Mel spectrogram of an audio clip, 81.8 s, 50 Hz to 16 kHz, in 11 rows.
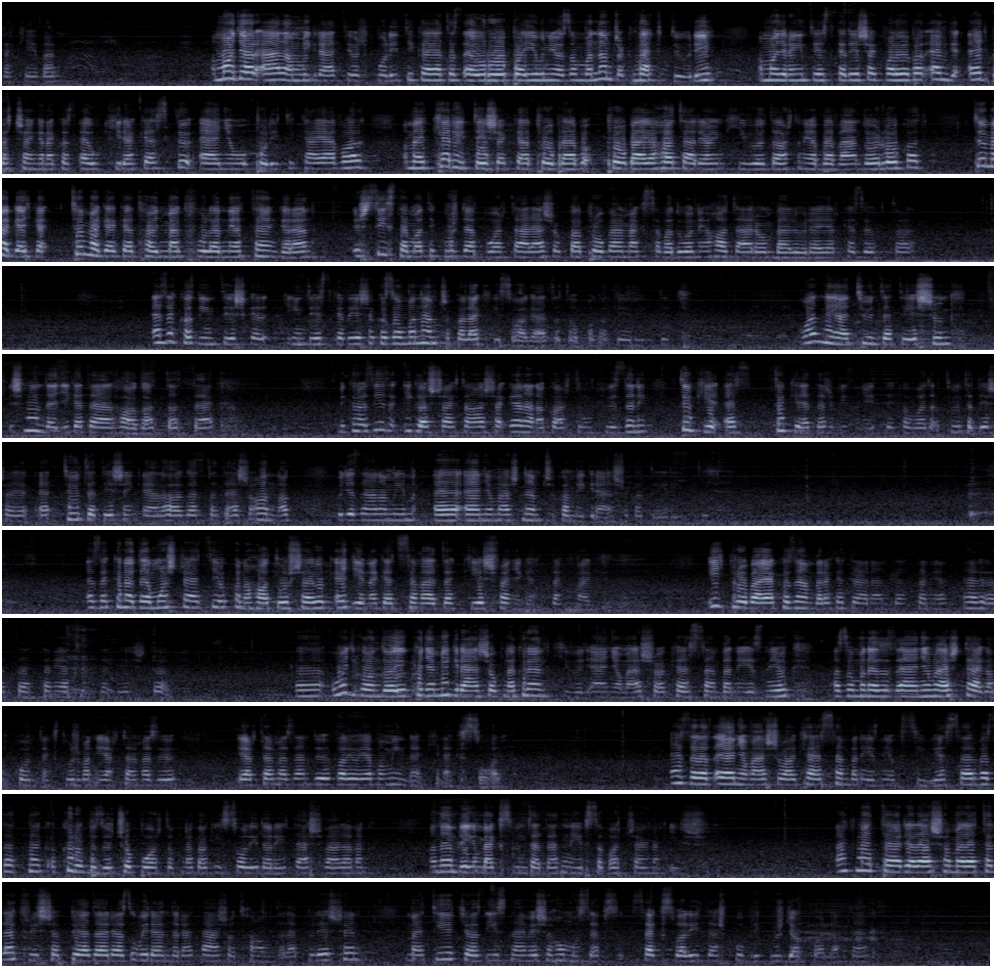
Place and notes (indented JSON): {
  "title": "Demonstration for Ahmed, Budapest - Demonstration Speeches for Ahmed",
  "date": "2016-12-03 16:25:00",
  "description": "There are three contributions on Hungarian and English: by the Migrant Solidarity Group of Hungary, by Amnesty International and by Arpad Shilling, a director from Budapest.",
  "latitude": "47.50",
  "longitude": "19.07",
  "altitude": "109",
  "timezone": "GMT+1"
}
